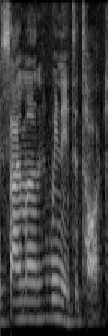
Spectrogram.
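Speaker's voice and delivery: normal talking voice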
